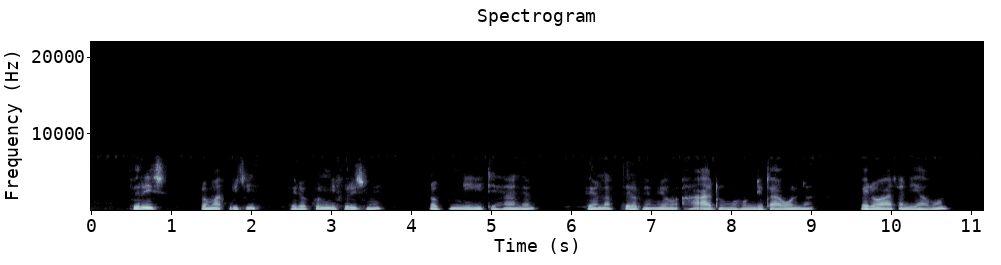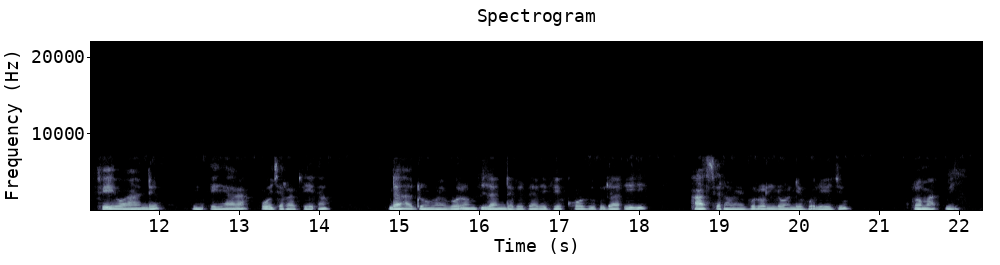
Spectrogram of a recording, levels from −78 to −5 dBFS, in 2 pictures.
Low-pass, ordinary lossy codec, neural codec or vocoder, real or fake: 7.2 kHz; AAC, 32 kbps; codec, 24 kHz, 6 kbps, HILCodec; fake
